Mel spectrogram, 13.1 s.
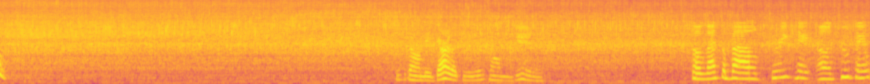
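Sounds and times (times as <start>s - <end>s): garlic sizzling in a skillet: 0.0s - 13.0s.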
